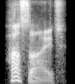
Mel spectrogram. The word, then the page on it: Hussite: British English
